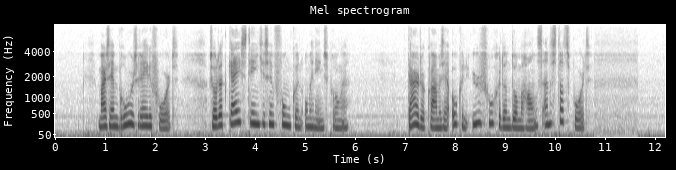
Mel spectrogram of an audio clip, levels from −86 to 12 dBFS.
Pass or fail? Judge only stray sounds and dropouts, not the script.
pass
